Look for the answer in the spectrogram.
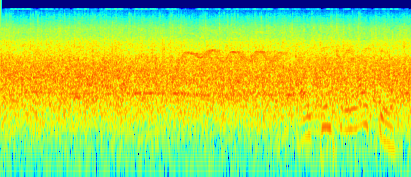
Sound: applause

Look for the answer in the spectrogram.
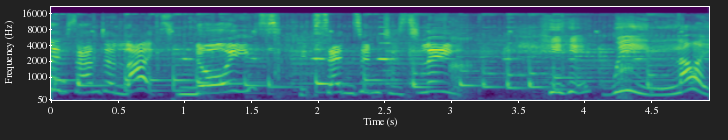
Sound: giggles

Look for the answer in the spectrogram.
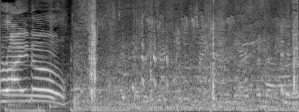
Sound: eating sounds

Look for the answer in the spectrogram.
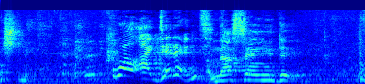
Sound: laughter

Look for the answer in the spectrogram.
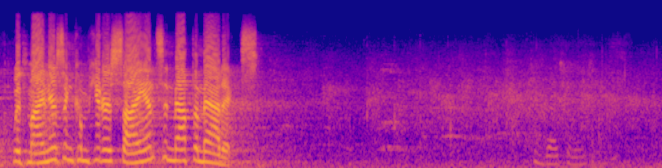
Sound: cheers

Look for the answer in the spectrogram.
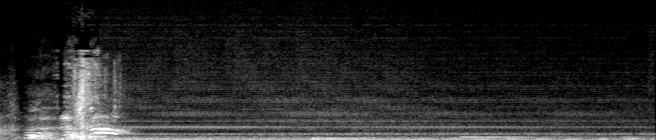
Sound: knife slicing; tense music

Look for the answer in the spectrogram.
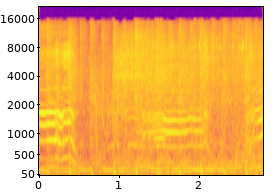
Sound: Rikki screams

